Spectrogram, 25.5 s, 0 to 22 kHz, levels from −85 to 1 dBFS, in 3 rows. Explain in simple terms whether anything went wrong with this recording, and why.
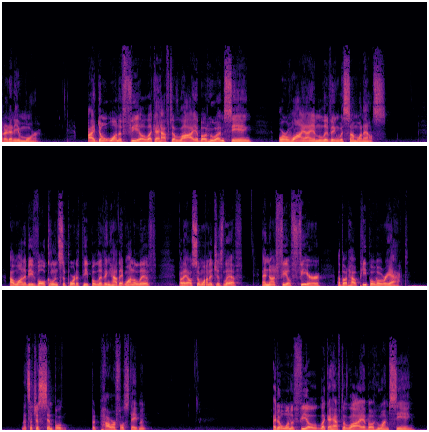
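Damaged data in a compressed stream shows up three times in this speech clip, at about 3.14 to 3.17 s, 10.87 to 10.90 s and 15.96 to 16.00 s. Each lasts only about 30 milliseconds. At those spots, part of the compressed file was spoiled, so the decoder briefly misread it and had to hunt for the next clean starting point. Each one comes through as a short chirp or blip.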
